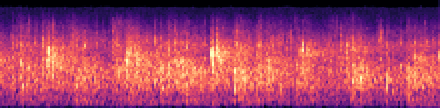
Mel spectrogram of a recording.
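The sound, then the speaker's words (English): A crowd applauds steadily, many hands clapping at once in a dense, even wash of sound with no single claps standing out and no voices over it. “We find, go ahead, that's clapping time.”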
